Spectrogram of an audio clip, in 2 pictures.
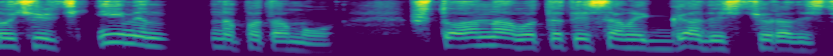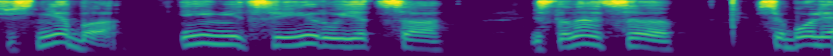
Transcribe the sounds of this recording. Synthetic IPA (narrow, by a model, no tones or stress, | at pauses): ot͡ɕɪɾʲɪtʲimʲɪn | nːəpət̪ɐmu | ʂt̪o̞ɐnavo̞t̪ɛt̪əjsaməjɡad̪əsʲtʲjʊɾad̪əsʲtʲjʊsʲnʲe̞bə̰ | inʲɪt̪sɨiɾʊjɪt̪sə | ist̪ɐnovʲɪt̪sə | fsʲɵbo̞lʲɪj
